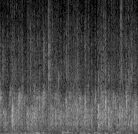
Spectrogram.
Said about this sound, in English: Keep it going for them, keep it going. Wait till they get to their chairs. The applause has to cover the chair break.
